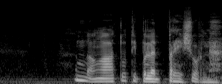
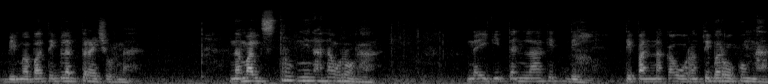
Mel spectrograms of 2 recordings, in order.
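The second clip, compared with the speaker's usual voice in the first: much softer, as if through a door; distant overheard voices; far-off hushed talk; 5 semitones higher, 10 dB quieter than usual. Acted.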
